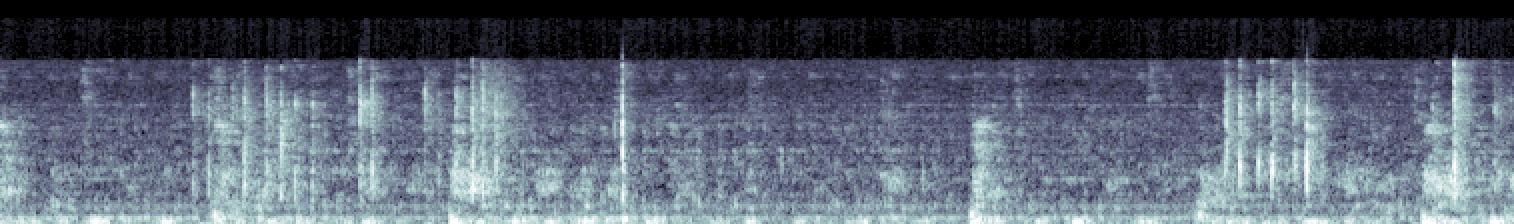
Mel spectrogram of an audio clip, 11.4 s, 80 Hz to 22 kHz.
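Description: Email ID being typed on a computer keyboard in Tally ERP 9 accounting software, a steady patter of close key clicks with brief pauses between bursts, no voices.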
